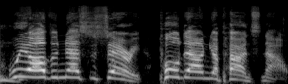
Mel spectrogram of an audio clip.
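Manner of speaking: shouting Brit pop frontman. Pretend. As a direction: yell to the crowd like a rock star. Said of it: "the name of my Brit pop band".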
